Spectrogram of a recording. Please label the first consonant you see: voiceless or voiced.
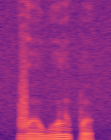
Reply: voiced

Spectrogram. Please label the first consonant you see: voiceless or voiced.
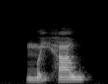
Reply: voiced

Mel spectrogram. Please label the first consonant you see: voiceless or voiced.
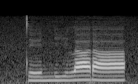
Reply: voiceless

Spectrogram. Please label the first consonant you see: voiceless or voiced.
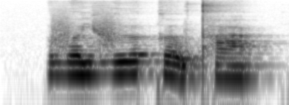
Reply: voiced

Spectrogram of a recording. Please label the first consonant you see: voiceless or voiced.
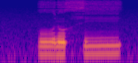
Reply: voiced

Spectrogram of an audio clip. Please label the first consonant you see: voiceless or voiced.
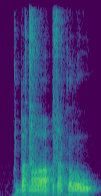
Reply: voiced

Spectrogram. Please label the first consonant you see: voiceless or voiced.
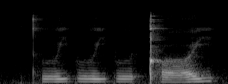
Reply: voiceless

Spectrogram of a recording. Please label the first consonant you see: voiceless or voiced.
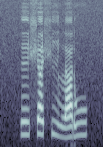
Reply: voiceless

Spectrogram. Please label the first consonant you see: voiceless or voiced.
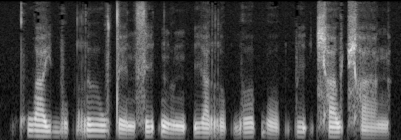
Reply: voiceless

